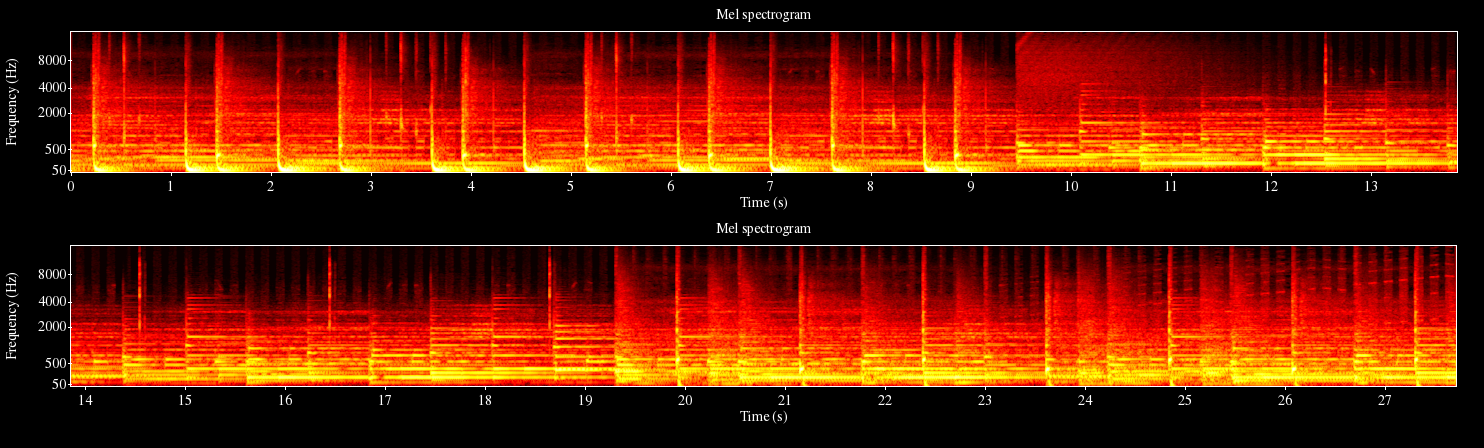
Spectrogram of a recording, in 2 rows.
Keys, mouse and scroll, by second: 4.3-5.1 scroll up 7, 5.1-7.3 shift+middle drag, 7.3-7.9 scroll down 2, 7.9-9.3 middle drag, 9.3 ctrl+z, 10.0-10.9 scroll down 1, 10.9 s, 13.2 s, 15.1 s, 16.9 s, 18.8-19.3 scroll down 6, 19.3-21.5 middle drag, 21.5-21.9 scroll up 3, 21.9-27.7 middle drag.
